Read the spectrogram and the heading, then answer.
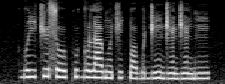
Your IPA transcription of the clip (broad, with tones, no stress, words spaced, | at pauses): ɡʷiː˧t͡ʃɨ˦soː˧ kʷə˦ ɡo˧laː˧ɡʷĩ˨ t͡ʃi˧k͡pɔ˨˦ɡʷə˧ d͡ʒĩ˦˨d͡ʒɛ̃˧ d͡ʒɛ̃˧ɡ͡bĩ˧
